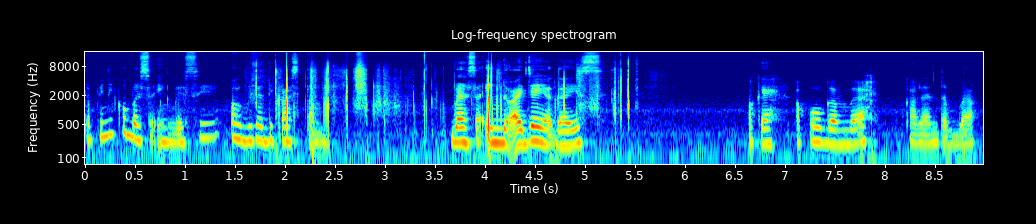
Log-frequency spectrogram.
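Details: Adult female Indonesian speaker with self-reported real rhotacism ('cadel' with R), where word-initial R cannot be produced and word-final R can only be forced: rhotacism.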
